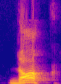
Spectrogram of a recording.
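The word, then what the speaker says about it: knock: तो जी साइलेंट है नॉक ठोकर लगाना के साइलेंट है वक एल साइलेंट है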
